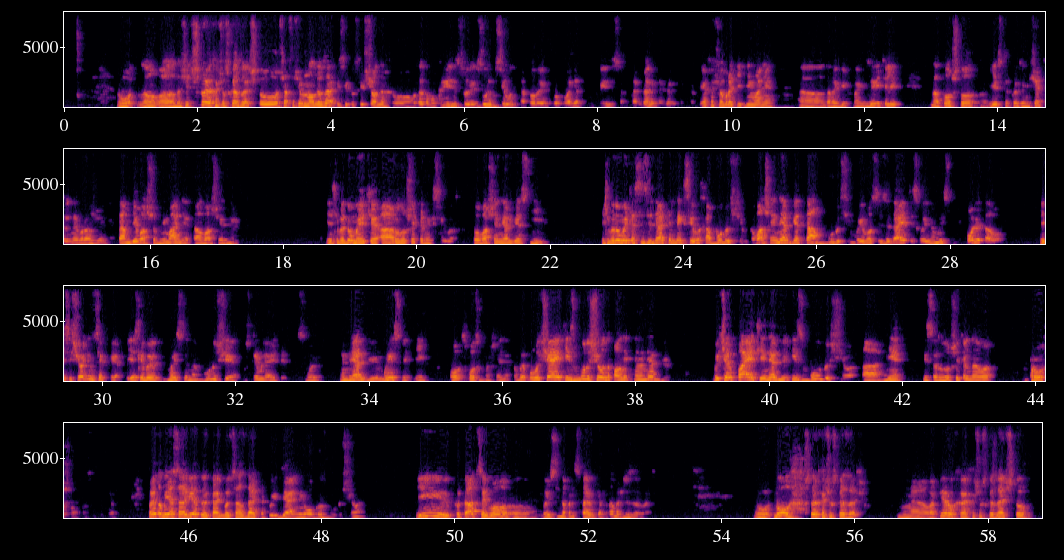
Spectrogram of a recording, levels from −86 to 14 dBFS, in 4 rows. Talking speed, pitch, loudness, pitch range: 145 wpm, 155 Hz, -18 LUFS, 135-185 Hz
